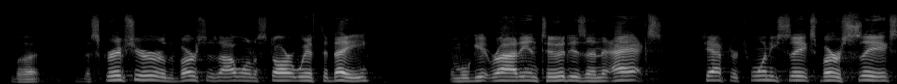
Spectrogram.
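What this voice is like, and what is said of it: Arkansas Southern accent. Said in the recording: “my Arkansas accent ... I acquired this accent because I moved to Paris, Arkansas”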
